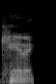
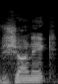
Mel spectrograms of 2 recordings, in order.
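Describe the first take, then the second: First: The word begins with a hard K sound. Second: The word begins with a soft J sound. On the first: This is how the importer says the name. "they call it Canik" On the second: This is how it is said in the maker's own language. "the proper language, it is supposed to be more along the lines of Janik"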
